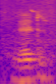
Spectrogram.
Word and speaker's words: read: लगा दीजिए, not being रेड रेड का स्पेलिंग जानते ही हैं, READ, रेड। रेड, रीड को रेड बोलते हैं।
